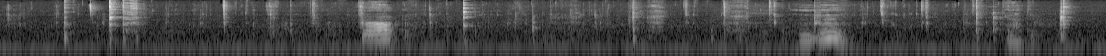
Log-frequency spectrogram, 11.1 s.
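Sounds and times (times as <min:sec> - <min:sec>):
chewing and mouth noises: 0:00.0 - 0:10.4
person humming: 0:08.0 - 0:08.5.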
